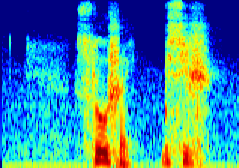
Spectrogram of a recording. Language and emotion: Russian, angry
